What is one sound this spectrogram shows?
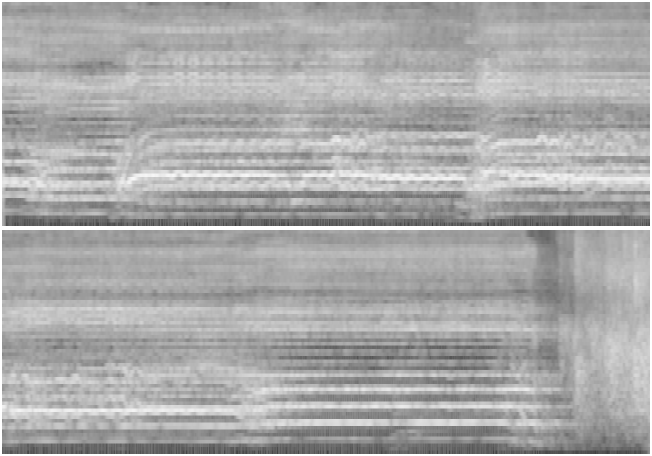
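A male choir sings in close harmony in a large hall.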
